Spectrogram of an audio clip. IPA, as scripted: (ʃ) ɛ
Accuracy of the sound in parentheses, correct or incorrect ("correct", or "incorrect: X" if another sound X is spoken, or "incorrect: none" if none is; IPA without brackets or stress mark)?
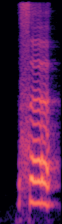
incorrect: s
